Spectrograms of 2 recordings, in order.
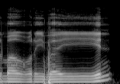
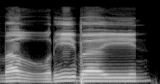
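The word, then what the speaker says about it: مغربين: Maka kita boleh membacanya maghribain 2 harokat, maghribain 4 harokat, maghribain 6 harokat.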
